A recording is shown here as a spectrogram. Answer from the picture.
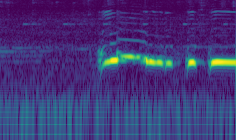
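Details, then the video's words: White zebra dove giving a brief cooing phrase, a soft rising note followed by a few clipped, slightly falling coos over a low background hum. "Perkutut Putih Gacor Suara Mantul"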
